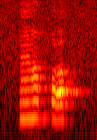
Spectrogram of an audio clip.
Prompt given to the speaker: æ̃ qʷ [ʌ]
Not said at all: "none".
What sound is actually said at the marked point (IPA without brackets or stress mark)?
ʌ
